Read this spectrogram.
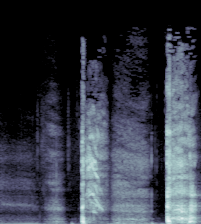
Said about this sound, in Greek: Αμάν αυτός ο Βήχας, παιδιά, μας έχει σαρώσει ένα κρυολόγημα.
